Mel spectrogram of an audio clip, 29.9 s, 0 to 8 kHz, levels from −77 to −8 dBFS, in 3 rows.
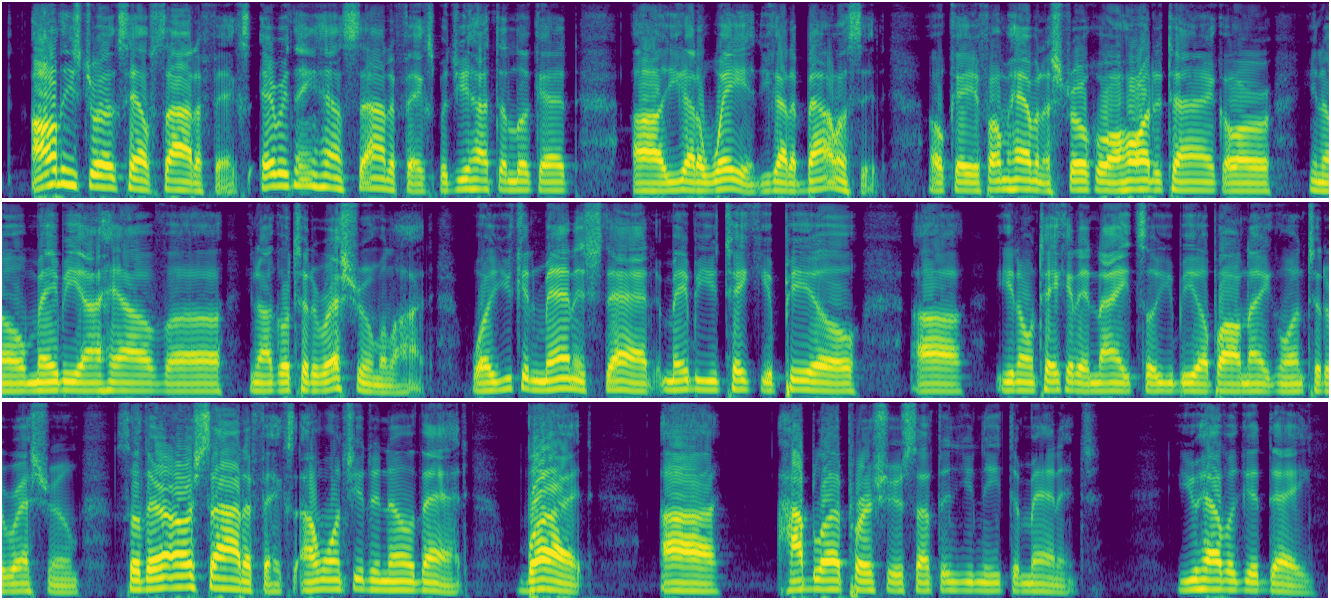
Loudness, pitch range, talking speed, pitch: -11 LUFS, 115-135 Hz, 215 wpm, 125 Hz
